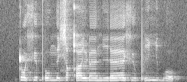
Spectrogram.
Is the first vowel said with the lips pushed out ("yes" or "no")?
yes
